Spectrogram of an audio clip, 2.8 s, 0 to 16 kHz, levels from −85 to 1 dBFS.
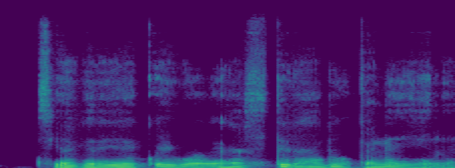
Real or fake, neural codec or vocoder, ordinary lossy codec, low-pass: fake; codec, 44.1 kHz, 2.6 kbps, DAC; AAC, 96 kbps; 14.4 kHz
